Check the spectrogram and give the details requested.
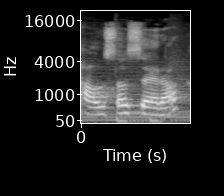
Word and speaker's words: House of Caera: We change the name and नाउ we pronounce the हाउस ऑफ सेरा and we go proper strategy, brand strategy.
